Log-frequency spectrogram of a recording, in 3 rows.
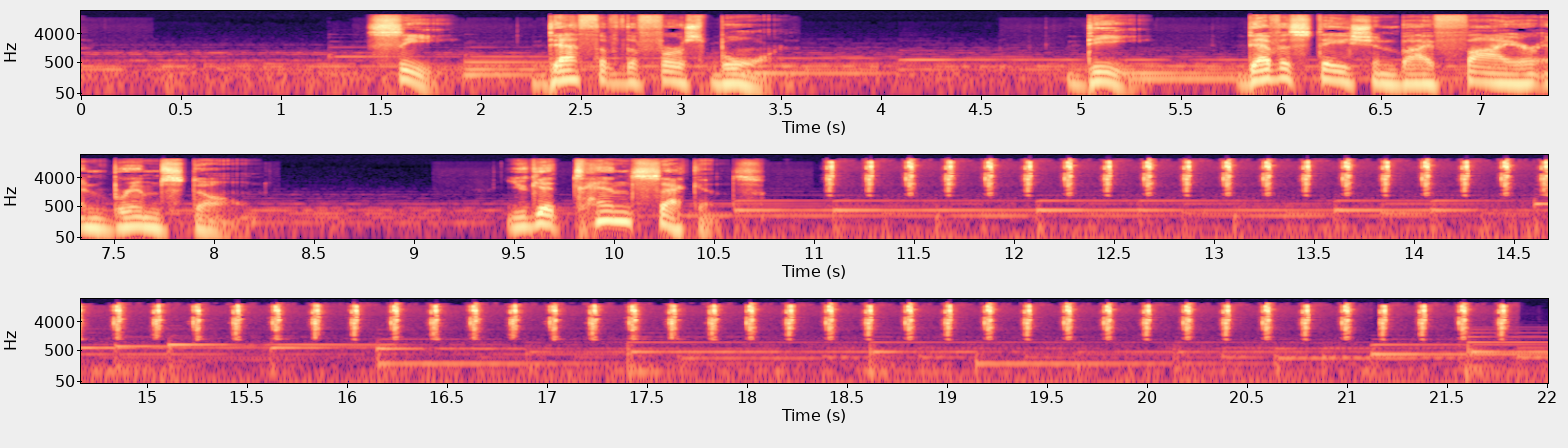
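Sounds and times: soft background music of chords: 0:00.0 - 0:22.0
clock ticking quickly: 0:11.0 - 0:22.0.

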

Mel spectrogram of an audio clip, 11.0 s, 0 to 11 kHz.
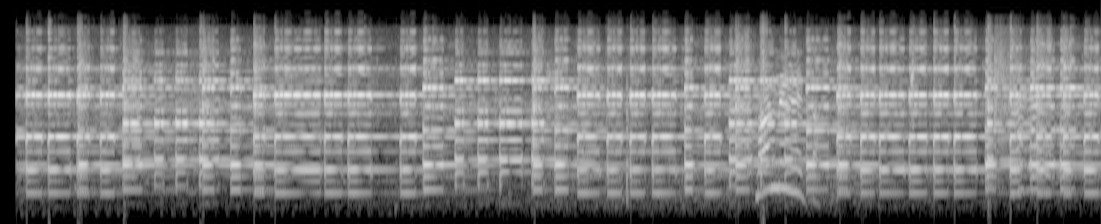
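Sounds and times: bright melody of quick notes: 0:00.2 - 0:11.0.

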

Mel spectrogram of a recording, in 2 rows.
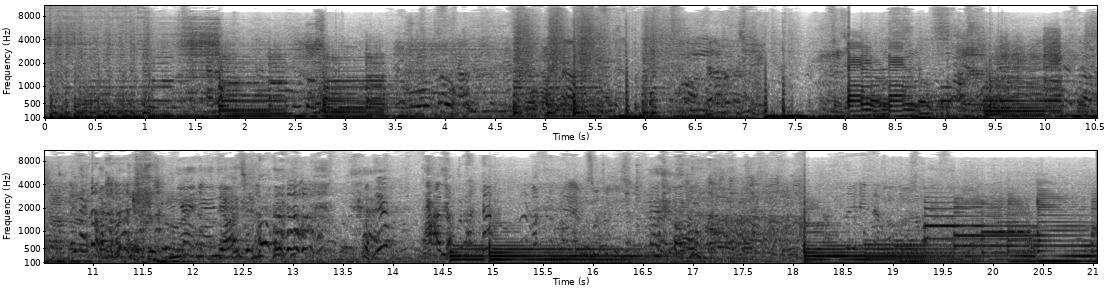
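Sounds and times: live band playing: 0:00.0 - 0:12.8, 0:13.4 - 0:21.0.

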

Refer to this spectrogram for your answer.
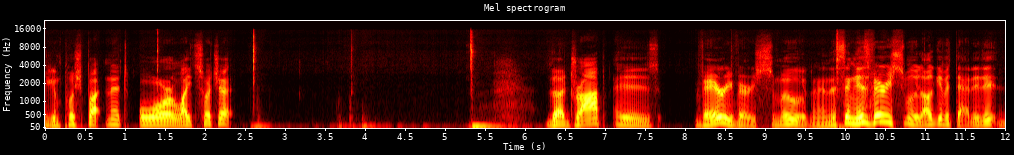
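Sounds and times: soft hiss: 0:00.0 - 0:12.0.

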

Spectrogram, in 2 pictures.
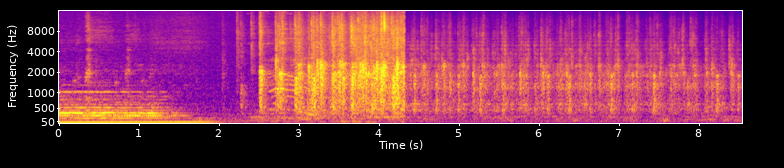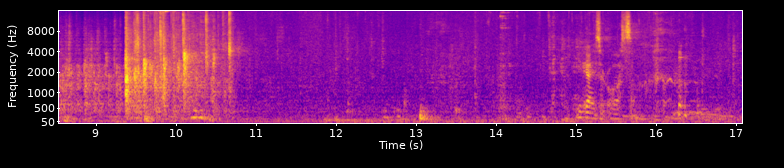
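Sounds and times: audience applauding: 0:02.3 - 0:10.8.

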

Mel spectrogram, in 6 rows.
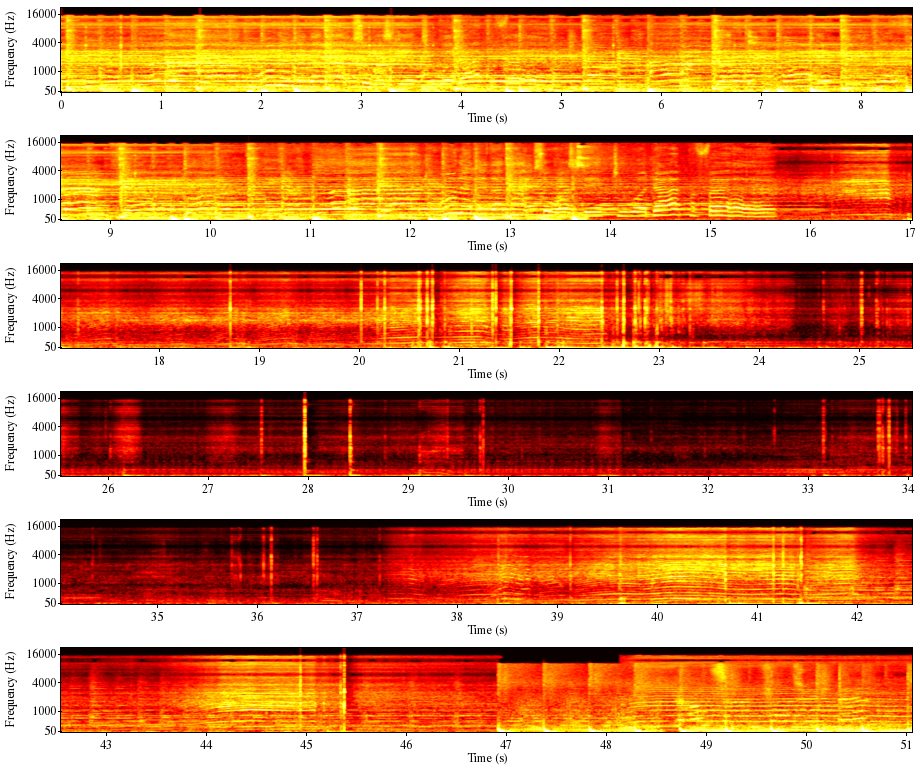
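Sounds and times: snowmobile engine revving: 0:00.0 - 0:26.4, 0:32.2 - 0:51.0.

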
